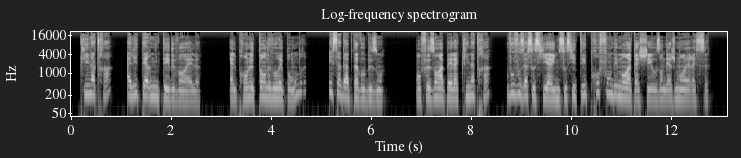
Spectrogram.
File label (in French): Voix off Snob; Cleanatra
